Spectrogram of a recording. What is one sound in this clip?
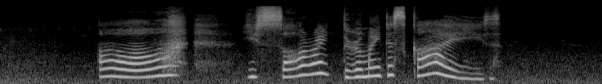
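A young girl speaks playfully in a high voice.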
